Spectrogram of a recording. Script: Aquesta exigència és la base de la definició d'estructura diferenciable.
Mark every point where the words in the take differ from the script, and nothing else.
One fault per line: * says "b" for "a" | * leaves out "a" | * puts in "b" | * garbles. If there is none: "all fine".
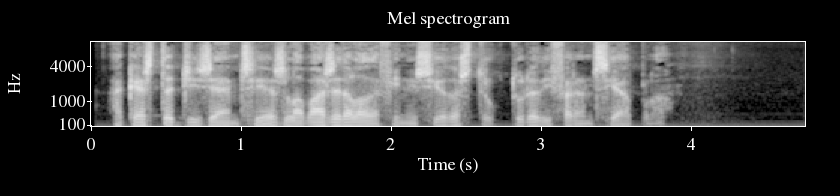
all fine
